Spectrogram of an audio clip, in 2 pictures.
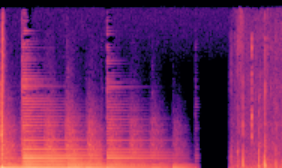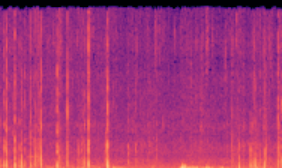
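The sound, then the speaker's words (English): A few sustained melodic tones fade out, then after a short pause steady rain patters on a big umbrella in Heavitree Park, with dense crackling drops and occasional heavier splats. “For the next stop on our walk, we find ourselves in Heavitree Park and the heavens have opened. The rain is coming down, so you join me under this big umbrella.”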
